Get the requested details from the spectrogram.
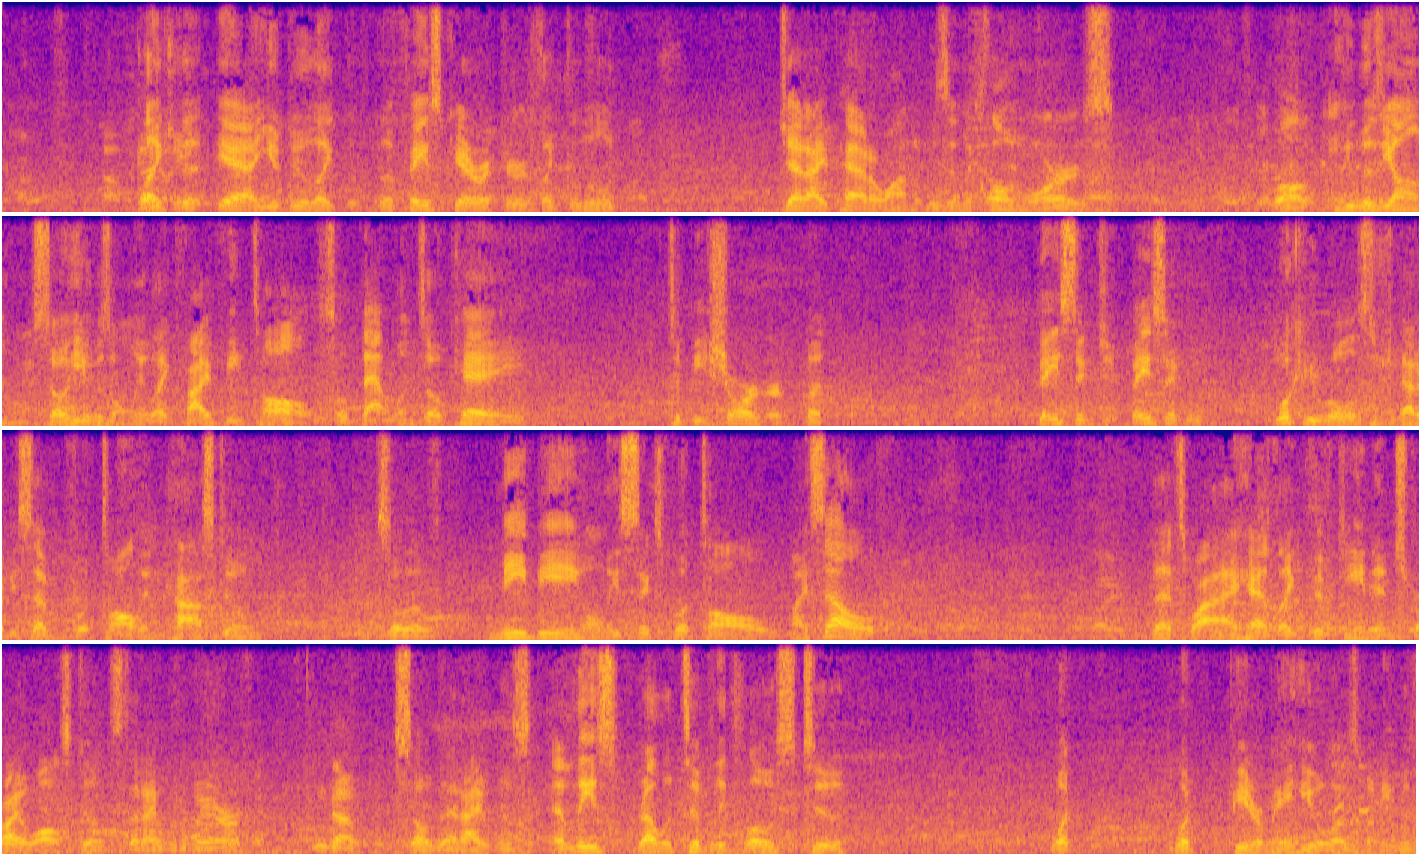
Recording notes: Live at Motor City Comic Con with the 501st Legion. Live episode at Motor City Comic Con.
